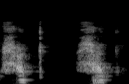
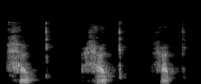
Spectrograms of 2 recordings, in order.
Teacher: you make the h a little bit sharper and stronger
